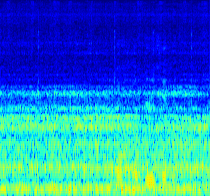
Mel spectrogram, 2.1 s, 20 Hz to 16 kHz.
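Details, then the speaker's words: Eberspacher diesel parking heater at full power, restarted after cleaning and fitting a new mesh and gaskets, with a petrol-diesel fuel mix, outside 9 °C: pump running, steady blower whir and smooth even burner roar, no sputter. Normal running. "Всё работает, насос запущен. Видите, как хорошо он нагревается, как хорошо заводится?"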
